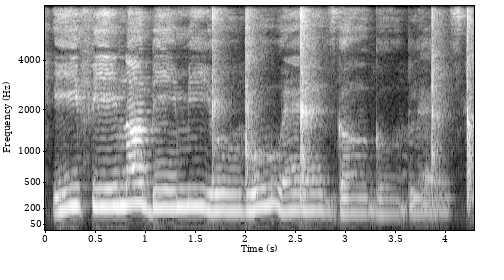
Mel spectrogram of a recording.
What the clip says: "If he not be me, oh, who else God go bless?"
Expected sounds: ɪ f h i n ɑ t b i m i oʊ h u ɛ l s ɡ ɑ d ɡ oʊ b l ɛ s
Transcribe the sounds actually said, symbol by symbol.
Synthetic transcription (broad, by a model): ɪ f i n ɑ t b i m i oʊ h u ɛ s ɡ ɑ ɡ oʊ b l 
